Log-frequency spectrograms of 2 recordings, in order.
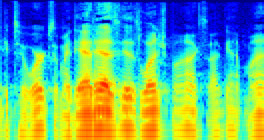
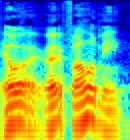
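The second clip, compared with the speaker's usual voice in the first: dad's voice; 5 semitones higher, 9 dB louder than usual. Retold or imitated. Dad voiced in story.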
